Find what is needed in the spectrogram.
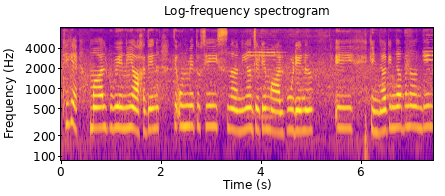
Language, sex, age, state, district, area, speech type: Dogri, female, 18-30, Jammu and Kashmir, Udhampur, rural, spontaneous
